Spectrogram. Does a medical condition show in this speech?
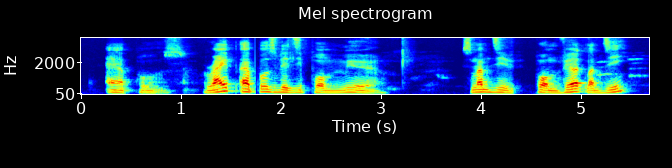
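No.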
